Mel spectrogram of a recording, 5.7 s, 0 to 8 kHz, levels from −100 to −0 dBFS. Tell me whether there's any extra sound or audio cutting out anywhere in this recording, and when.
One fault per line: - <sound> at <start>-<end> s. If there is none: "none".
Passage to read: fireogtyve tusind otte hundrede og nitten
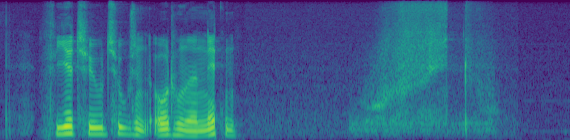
- whoosh at 3.5-5.0 s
